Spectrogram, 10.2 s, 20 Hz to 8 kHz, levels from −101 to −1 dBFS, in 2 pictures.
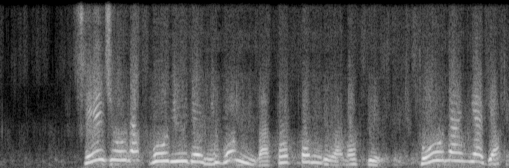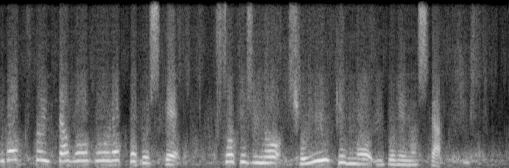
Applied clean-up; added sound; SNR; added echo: neural separator model SepFormer DNS4.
